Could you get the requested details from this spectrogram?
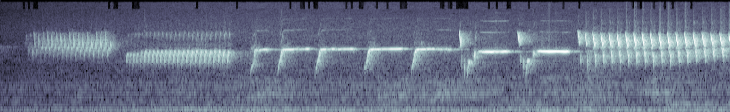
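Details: Male Belgian canary singing to a female: a buzzy trill, then a low steady rattle, a run of downward-sweeping whistled notes, and a fast bright rolling trill to finish.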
